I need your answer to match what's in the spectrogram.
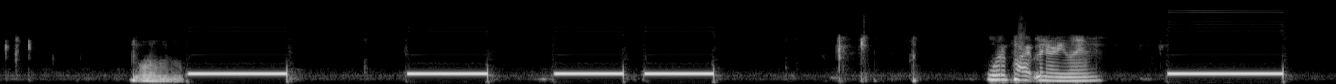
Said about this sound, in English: Okay, so what you hear is a lot of background noise in the comm center.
